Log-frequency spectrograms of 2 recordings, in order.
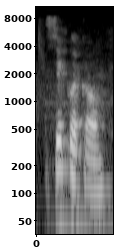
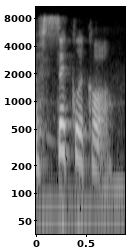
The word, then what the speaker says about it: cyclical: Cyclical. So that is pronounced just, again, instead of that E sound, it's I. So cyclical. Try that. Cyclical.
